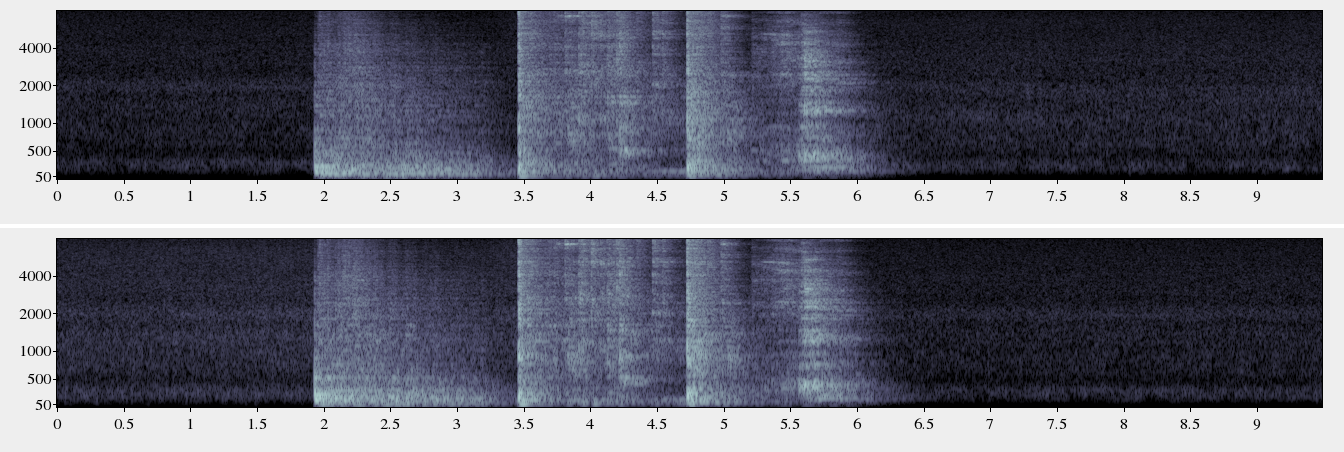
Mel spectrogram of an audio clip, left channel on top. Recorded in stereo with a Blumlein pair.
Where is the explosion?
20° right, 0.7 m.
